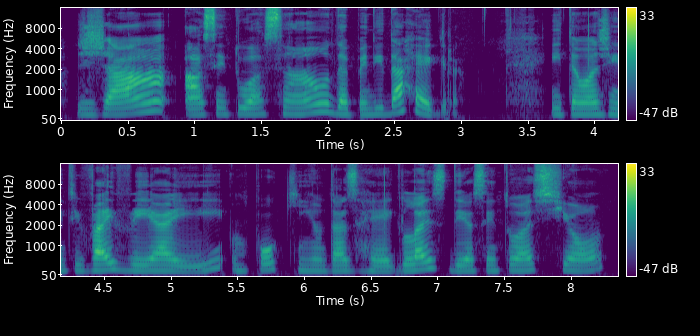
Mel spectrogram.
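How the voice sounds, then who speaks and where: Lady teacher, talks slow and patient, keeps checking in, super dry close sound. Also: mid-range voice, dry recording. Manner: patient, explains step by step, checks with "tá?". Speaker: Spanish teacher. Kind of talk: recorded online class.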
